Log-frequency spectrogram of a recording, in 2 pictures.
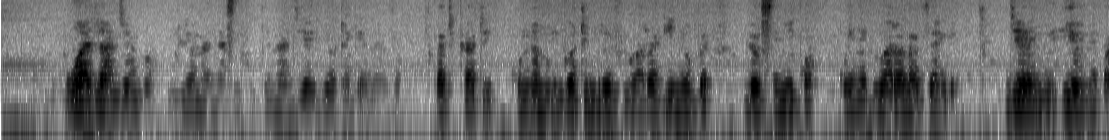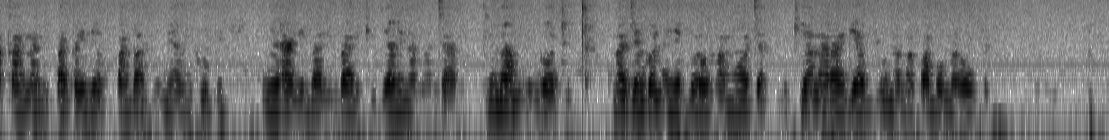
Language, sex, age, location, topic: Swahili, male, 18-24, Mombasa, education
